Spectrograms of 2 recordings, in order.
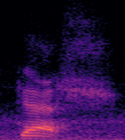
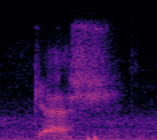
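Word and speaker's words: geas: The hard G, pronounced gesh, with a hard G and an E like the word bed. It's an old Gaelic. Ah, Gesh.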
